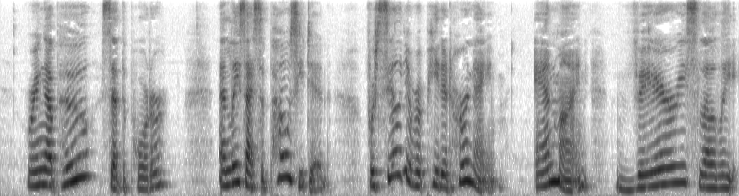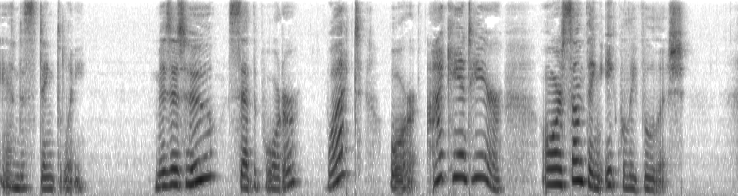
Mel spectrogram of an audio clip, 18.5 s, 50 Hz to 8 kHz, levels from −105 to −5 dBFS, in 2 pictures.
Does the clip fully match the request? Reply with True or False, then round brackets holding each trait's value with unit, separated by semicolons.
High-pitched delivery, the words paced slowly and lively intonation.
True (220 Hz; 120 wpm; 6.7 semitones)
